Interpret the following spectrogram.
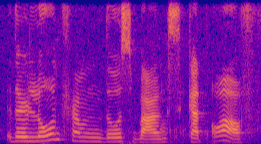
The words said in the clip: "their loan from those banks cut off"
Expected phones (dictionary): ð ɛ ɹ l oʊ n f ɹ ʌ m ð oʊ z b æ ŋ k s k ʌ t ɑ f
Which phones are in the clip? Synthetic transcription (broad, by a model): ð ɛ ɹ l oʊ n f ɹ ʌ m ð oʊ s b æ ŋ k s k ʌ t ɑ f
